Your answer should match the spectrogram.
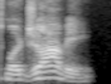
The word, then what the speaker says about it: Mojavie: She goes, you know, Dad, if you took Mojave, just slap an I in front of the E, it'd be pronounced Mojave.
